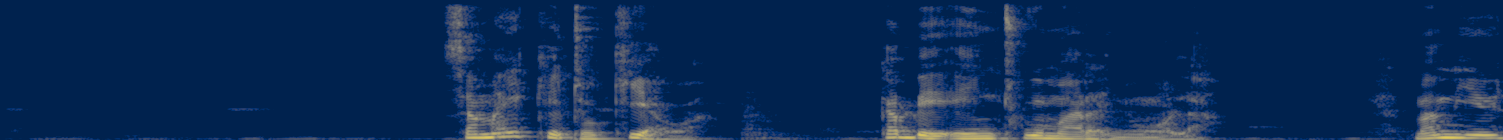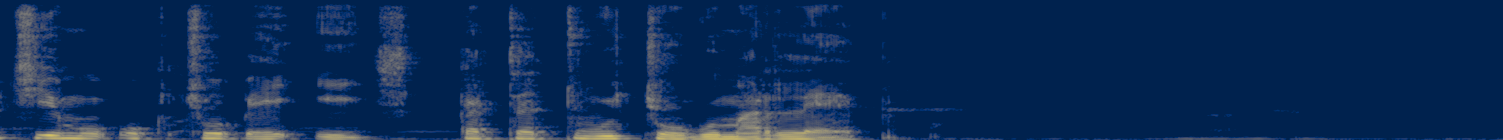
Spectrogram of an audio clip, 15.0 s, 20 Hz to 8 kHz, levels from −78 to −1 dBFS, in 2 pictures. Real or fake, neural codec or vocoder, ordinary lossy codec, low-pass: fake; codec, 16 kHz, 16 kbps, FreqCodec, larger model; none; none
